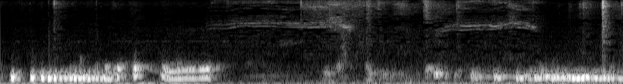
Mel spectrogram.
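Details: Pigeons in Jamner, Jalgaon, Maharashtra, India; deep rolling coos in close bursts, pausing briefly midway then resuming, with faint higher squeaks in the background.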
